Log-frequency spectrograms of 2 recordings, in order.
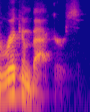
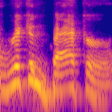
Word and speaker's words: Rickenbacker: family was it was Rickenbacker they that's what it was of course it's the German Way of pronouncing it but to distance themselves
